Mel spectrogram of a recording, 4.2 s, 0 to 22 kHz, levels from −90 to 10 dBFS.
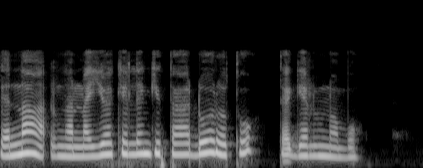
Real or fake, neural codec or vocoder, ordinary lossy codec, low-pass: fake; codec, 16 kHz, 4 kbps, X-Codec, WavLM features, trained on Multilingual LibriSpeech; none; 7.2 kHz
